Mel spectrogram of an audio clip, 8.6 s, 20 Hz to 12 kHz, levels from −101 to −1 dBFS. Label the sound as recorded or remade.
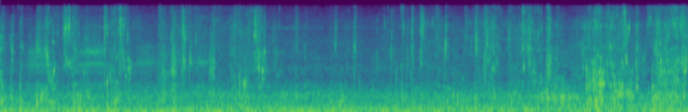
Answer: recorded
